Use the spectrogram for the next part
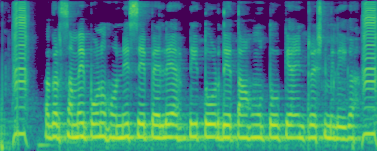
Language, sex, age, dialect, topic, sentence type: Hindi, female, 31-35, Garhwali, banking, question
